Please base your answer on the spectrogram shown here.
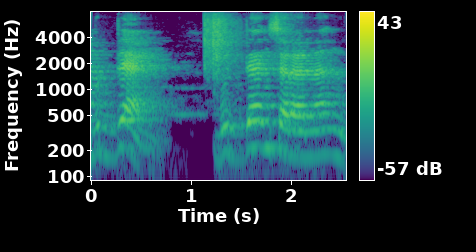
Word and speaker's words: Buddham saranam: Buddham saranang, tulisannya Buddham saranam, tapi cara bacanya Buddhang saranang gacchami, sanghang saranang gacchami.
